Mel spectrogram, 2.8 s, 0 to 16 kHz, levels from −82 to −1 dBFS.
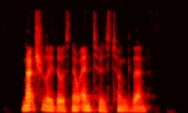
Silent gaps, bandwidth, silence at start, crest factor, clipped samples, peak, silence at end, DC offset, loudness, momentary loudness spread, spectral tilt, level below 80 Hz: none; 11.5 kHz; 0.3 s; 24 dB; under 0.1%; -12 dBFS; 0.55 s; under 0.1%; -34 LUFS; 9 LU; -5.5 dB/octave; -58 dBFS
